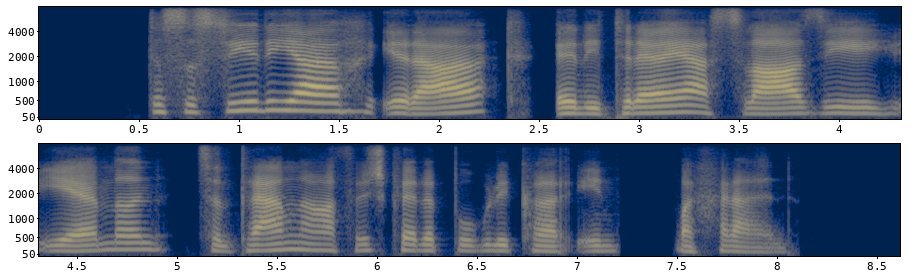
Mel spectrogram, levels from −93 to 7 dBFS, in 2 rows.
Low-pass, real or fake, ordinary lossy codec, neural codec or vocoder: none; fake; none; codec, 16 kHz, 0.5 kbps, FunCodec, trained on Chinese and English, 25 frames a second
